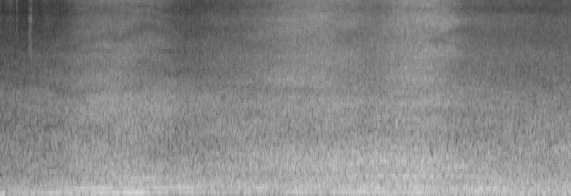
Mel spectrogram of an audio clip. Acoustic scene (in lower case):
street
